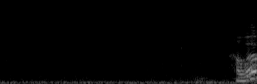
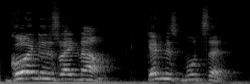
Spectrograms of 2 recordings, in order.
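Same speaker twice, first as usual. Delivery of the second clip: urging; 5 semitones higher, 10 dB louder than usual. Retold or imitated. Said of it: "the acharyas tell us".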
